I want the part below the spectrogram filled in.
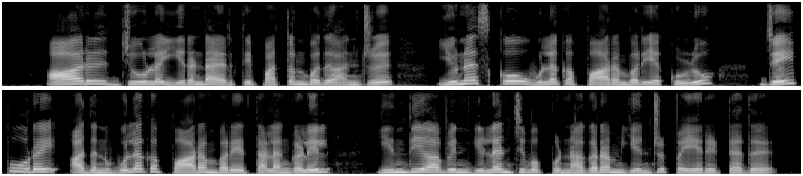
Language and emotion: Tamil, neutral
